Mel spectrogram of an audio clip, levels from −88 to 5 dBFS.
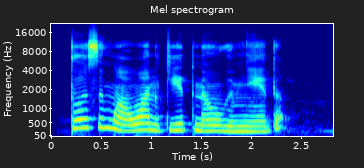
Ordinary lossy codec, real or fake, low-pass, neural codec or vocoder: none; fake; none; codec, 44.1 kHz, 7.8 kbps, DAC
